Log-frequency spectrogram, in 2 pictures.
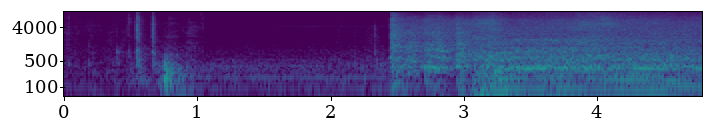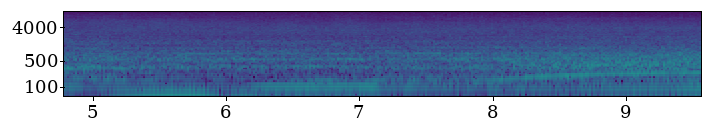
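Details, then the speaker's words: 2013 Vauxhall Corsa SXi 1.2 petrol, just after a spark plug change: a few clicks, then the engine starts and settles into a smooth, even idle with a brief rev, the fan cutting in, and no misfire. "That sounds normal. Fan's cutting. Just give it a little rev. That sounds good. Didn't hear any misfire, seemed to run smooth."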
